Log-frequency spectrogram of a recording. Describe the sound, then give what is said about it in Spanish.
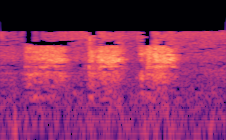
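A person coughs, first as on Earth and then in a simulation of coughing on Mars: three short, breathy, muffled bursts with brief gaps between them. “Vamos a repetir la tos en la Tierra y la tos en Marte. That's coughing on Mars.”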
